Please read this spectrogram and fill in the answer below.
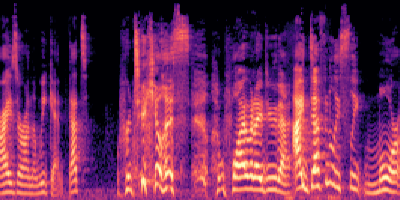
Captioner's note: chuckling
